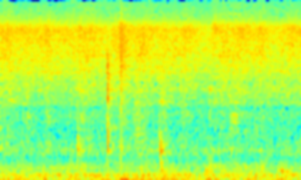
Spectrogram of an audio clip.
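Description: Food sizzling in hot oil in a pan while being stirred, with a few sharp clicks of the utensil against the pan around the middle.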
